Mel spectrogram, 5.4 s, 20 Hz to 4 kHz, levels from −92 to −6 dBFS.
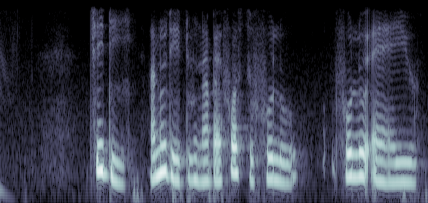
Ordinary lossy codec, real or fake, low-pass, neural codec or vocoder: AAC, 32 kbps; real; 3.6 kHz; none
